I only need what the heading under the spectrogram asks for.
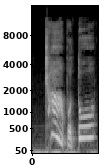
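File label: "cha bu duo", Mandarin; 差不多; ほとんど同じである、だいたい; dictionary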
